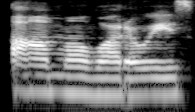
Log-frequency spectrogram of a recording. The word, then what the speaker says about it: AmaWaterways: I always like to start off saying, how do you even pronounce the name of our company? Is it AmaWaterways, AmaWaterways, or AmaWaterways? And it's AmaWaterways.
